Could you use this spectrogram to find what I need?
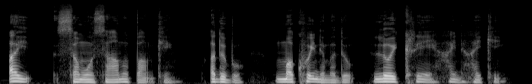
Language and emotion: Manipuri, sad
